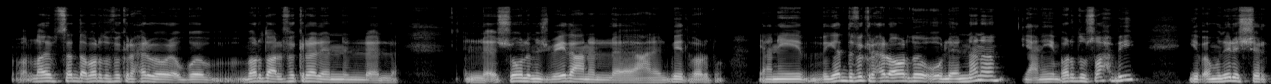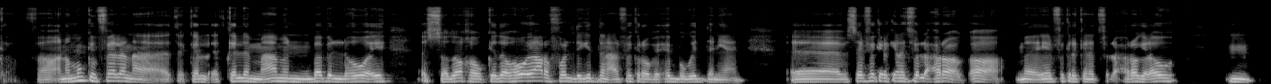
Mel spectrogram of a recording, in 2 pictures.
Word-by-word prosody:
والله 145 +2 0
تصدَّق 150 0 0
برضه 145 0 +1
فكرة 145 -2 -2
حلوة 135 -1 +1
وي 115 - +1
وب 110 0 0 0.3
برضه 140 +2 +2
على 130 - +2
الفكرة 145 +2 0
لأن 115 -3 +1
ال 110 -1 -2
ال 95 -2 -5 0.7
ال 100 -2 -2
الشغل 145 0 +2
مش 125 -4 +1
بعيد 135 +5 +2
عن 125 -4 +2
ال 105 -2 -3
عن 100 0 -3
البيت 120 +4 -1
برضه، - - -4 0.3
يعني 125 +1 +3
بجد 155 +10 +1
فكرة 170 -2 +1
حلوة 155 +1 +3
برضه، 160 -1 +3
ولإن 130 +1 +2
أنا 195 +3 +1 0.2
يعني 115 +2 -1
برضه 150 +4 0
صاحبي 175 - -2 0.5
يبقى 125 -1 0
مدير 140 +5 +4
الشركة، 140 -3 -1
فأنا 115 +4 -2
ممكن 175 +3 +2
فعلًا 150 -8 -1
أتك - - -9
أتكلّم 135 +3 0
معاه 125 +3 +2
من 135 -4 +2
باب 145 +1 +2
اللي 130 -2 +1
هو 140 +2 +2
إيه، 140 +1 +1 0.3
الصداقة 140 +1 +1
وكده، 135 +3 +1
وهو 155 +4 +4
يعرف 155 -4 0
والدي 140 -2 +1
جدًا 140 -2 0
على 115 +2 -1
فكرة 135 0 -2
وبيحبُّه 125 +1 0
جدًا 130 - -3
يعني، 110 -4 -4 0.5
آآ 125 0 +2
بس 125 +4 -2
هي - - +3
الفكرة 155 +1 0
كانت 145 -2 -1
في 145 - 0
الإحراج، 145 0 +1
آه، 140 -1 0
ما 125 - +1
هي 120 +3 +2
الفكرة 135 +2 -1
كانت 125 -2 -2
في - - -8
الأحراج 140 -1 0
الأوّ 145 +5 +1 0.5
امم. 130 +4 +1
135 Hz, 170 wpm, -21 LUFS, 120-150 Hz, 0.7 s, مدير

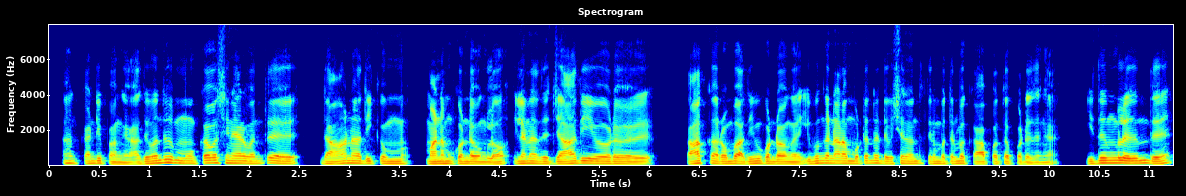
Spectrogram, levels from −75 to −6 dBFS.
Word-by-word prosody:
ஆ. - - -3 0.2
கண்டிப்பாங்க. 125 -7 -1
அது 115 - -1
வந்து 155 +5 +2 0.2
3/4வாசி 145 +4 0
நேரம் 135 -2 +2
வந்து, 130 +3 -2 0.5
இந்த 120 - -3
ஆண் 135 +2 +1
ஆதிக்கம் 125 -2 -1 0.4
மனம் 120 +2 +2
கொண்டவங்களோ! 110 -4 +1
இல்லன்னா 125 +1 +1
அது 115 - 0
ஜாதியோட 125 0 +2 0.7
தாக்கம் 130 0 +2
ரொம்ப 115 +3 +1
அதிகம் 120 +3 -1
கொண்டவங்க. 110 -3 +2
இவங்கனால 130 +1 +1
மட்டும் 130 +2 -2
தான் 140 - -1
இந்த 115 - -1
விஷயத்த 125 +2 -1
வந்து 125 +1 -5
திரும்ப, 120 -1 -2
திரும்ப 125 +1 0
காப்பாத்தப்படுதுங்க. 105 -3 -2 0.4
இவங்களிருந்து 145 -2 +3
125 Hz, 155 wpm, -24 LUFS, 115-135 Hz, 0.7 s, இவங்களிருந்து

